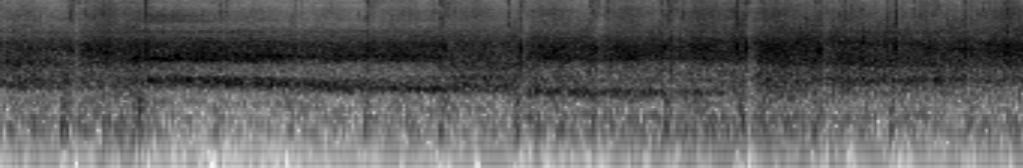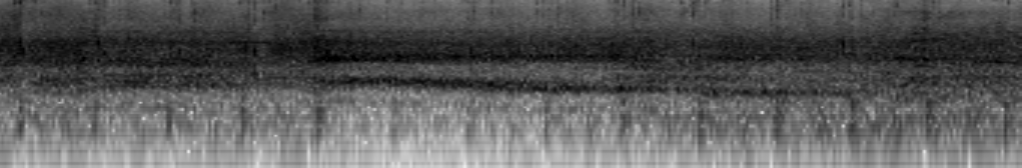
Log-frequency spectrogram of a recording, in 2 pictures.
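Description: A stadium crowd sings a chant in unison.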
